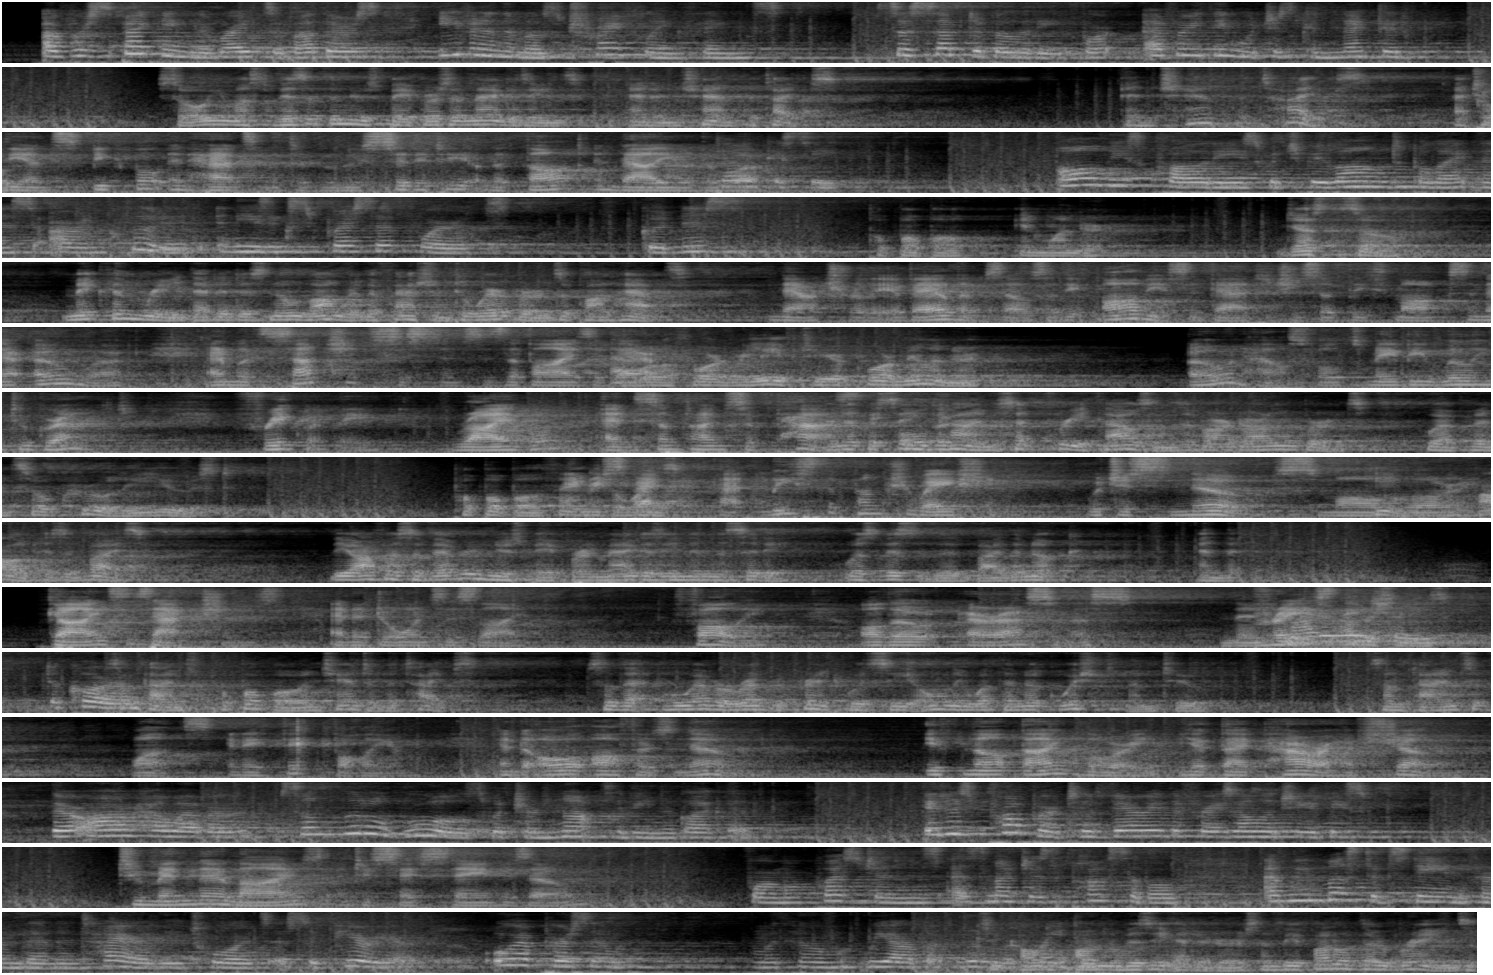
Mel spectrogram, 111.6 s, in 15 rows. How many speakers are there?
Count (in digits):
3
